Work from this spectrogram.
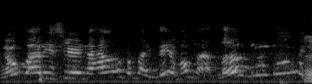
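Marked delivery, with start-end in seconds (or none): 1.6-3.1 mock self-pity. Child self quoted, self-pity.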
